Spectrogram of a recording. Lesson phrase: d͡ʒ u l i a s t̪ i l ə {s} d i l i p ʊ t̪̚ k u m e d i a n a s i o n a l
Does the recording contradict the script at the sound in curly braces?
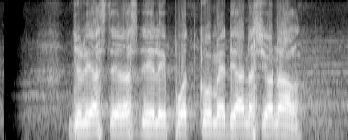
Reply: no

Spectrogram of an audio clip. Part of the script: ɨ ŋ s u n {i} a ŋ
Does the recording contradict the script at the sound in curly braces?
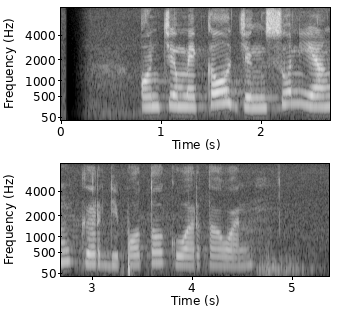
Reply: yes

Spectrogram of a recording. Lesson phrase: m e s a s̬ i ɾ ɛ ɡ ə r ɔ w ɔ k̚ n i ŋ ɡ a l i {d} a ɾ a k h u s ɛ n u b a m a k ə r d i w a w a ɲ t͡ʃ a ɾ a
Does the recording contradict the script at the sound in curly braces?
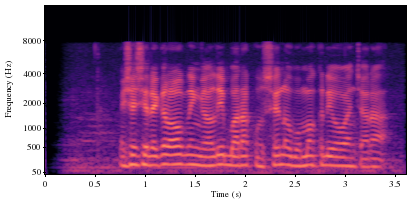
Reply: yes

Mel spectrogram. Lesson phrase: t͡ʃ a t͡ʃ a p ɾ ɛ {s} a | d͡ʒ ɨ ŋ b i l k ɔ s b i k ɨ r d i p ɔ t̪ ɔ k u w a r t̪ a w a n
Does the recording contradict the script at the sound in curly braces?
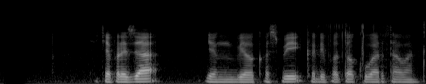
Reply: yes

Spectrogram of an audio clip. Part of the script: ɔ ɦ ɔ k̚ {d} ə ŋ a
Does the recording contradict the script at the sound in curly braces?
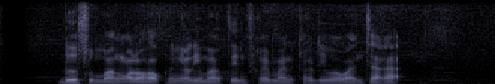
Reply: yes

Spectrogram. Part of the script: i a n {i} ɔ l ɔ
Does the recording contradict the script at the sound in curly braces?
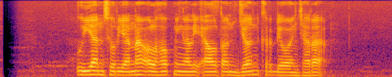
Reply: yes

